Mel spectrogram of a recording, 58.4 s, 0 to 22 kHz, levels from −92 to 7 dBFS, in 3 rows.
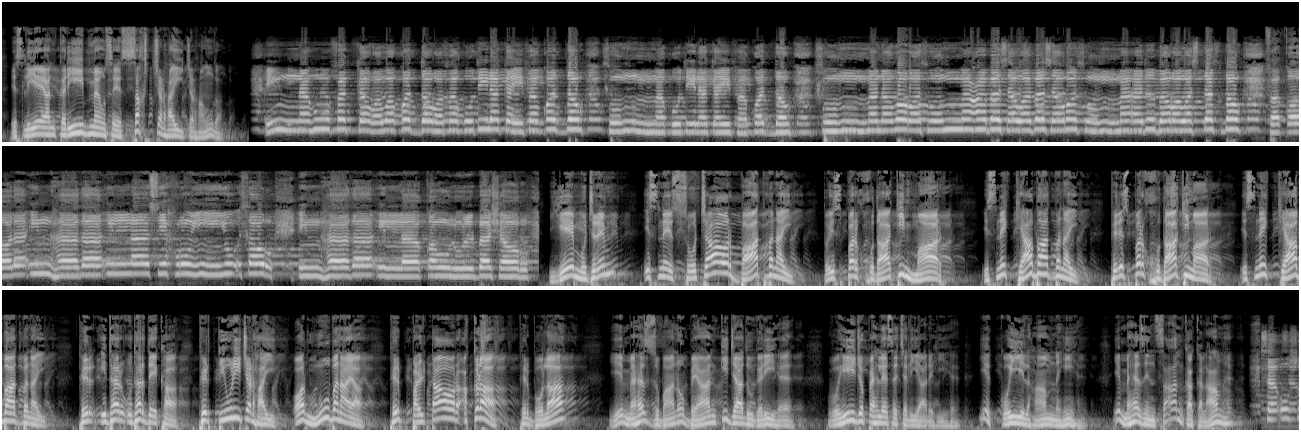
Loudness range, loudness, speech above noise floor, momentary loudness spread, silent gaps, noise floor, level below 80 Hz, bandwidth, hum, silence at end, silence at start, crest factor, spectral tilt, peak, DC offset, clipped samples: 4 LU; -17 LUFS; 34 dB; 9 LU; none; -51 dBFS; -36 dBFS; 11.5 kHz; none; 0 s; 0.15 s; 16 dB; -4.5 dB/octave; -2 dBFS; under 0.1%; under 0.1%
